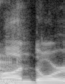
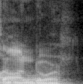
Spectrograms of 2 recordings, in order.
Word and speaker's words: Andor: Ondor is the proper way to pronounce it. Yeah, it's Ondor.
